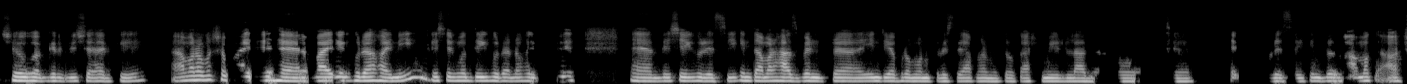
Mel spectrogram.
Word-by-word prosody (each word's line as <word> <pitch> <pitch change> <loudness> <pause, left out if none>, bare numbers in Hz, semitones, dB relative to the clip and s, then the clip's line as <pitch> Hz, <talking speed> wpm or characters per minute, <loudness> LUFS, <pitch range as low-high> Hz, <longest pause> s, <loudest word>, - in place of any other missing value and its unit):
সৌভাগ্যের 165 -3 +4
বিষয় 160 0 -2
আরকি। 150 +1 -3 0.5
আমার 195 +3 +2
অবশ্য 200 0 -1 0.2
বাইরে 180 0 -3 0.2
হ্যাঁ 165 -2 +5 0.2
বাইরে 170 +1 +4
ঘোরা 175 -1 +5
হয়নি। 165 0 +4 0.3
দেশের 175 0 0
মধ্যেই 170 0 +3
ঘুরানো 165 -1 0
হয়েছে। 160 +2 -5 0.7
হ্যাঁ, 160 -2 +1
দেশেই 165 +1 +1
ঘুরেছি। 155 -1 0
কিন্তু 170 -1 +2
আমার 165 +1 +2
হাসব্যান্ড 160 0 +2 0.2
আ - - +2 0.3
'ইন্ডিয়া' 160 0 +2
ভ্রমণ 155 -1 +2
করেছে। 150 0 -5
আপনার 150 0 -3
মতো 145 +1 -5
'কাশ্মীর' 150 0 -1
'লাদাখ' 145 -1 -3 0.2
ও - - -2 0.3
হচ্ছে 145 - -16 0.5
এহ - - -7 0.3
ঘুরেছে 150 0 -5
কিন্তু 160 0 0 0.2
আমাক 170 +1 0 0.2
আ - - -1
160 Hz, 150 wpm, -21 LUFS, 150-170 Hz, 0.7 s, হ্যাঁ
